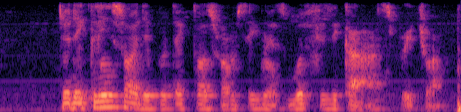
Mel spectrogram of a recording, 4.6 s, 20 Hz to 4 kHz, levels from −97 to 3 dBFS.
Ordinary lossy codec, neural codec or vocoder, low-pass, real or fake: none; none; 3.6 kHz; real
